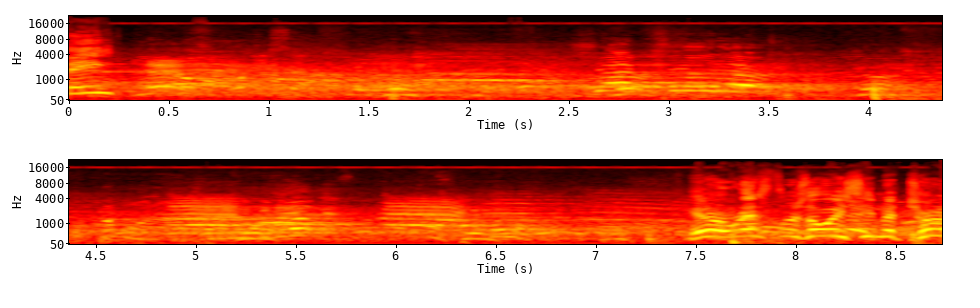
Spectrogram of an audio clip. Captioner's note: crowd chatter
